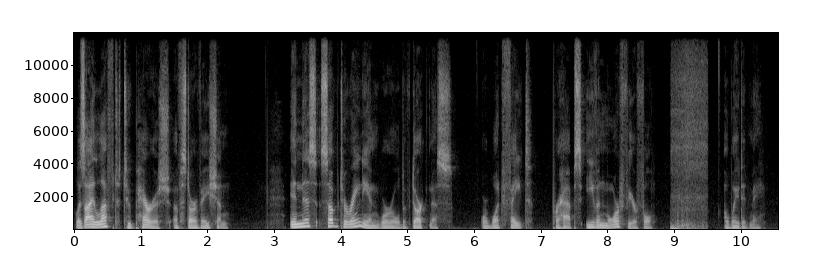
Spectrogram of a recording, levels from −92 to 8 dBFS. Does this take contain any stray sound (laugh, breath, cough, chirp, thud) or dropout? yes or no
yes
